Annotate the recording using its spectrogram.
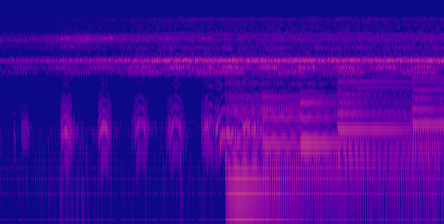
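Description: Owl sound effect: about six quick hoots, each rising and falling in pitch, over the first two seconds. Soft sustained music chords then come in.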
